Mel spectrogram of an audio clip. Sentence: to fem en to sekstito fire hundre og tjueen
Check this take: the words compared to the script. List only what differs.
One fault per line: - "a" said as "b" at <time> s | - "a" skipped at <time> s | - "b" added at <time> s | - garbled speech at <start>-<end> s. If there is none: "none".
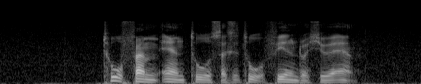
none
